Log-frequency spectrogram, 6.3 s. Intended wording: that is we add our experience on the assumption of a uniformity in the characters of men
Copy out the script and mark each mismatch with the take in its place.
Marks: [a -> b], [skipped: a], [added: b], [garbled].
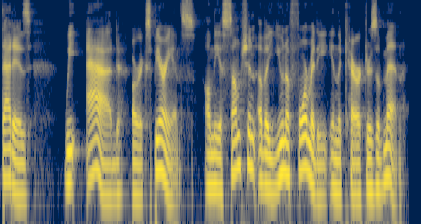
that is we add our experience on the assumption of a uniformity in the characters of men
